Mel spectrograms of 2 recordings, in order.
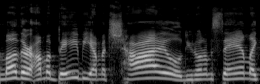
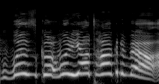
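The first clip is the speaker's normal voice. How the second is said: high, loud, giddy squeal; happy, oblivious; 6 dB louder than usual. Retold or imitated. Kid to worried friends before seeing blood, giddy. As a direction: squeal it, blissfully clueless. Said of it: "I'm all happy as fuck".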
